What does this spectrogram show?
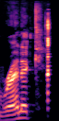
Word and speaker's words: Rennick: How do you pronounce the last name? Rennick.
